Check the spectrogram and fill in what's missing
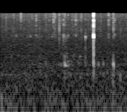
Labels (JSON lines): {"label": "ambient", "recorder": "HydroMoth"}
